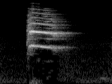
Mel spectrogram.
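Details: A one-year-old pet African grey parrot lets out a single loud, harsh, high-pitched squawk lasting about half a second, then silence.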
